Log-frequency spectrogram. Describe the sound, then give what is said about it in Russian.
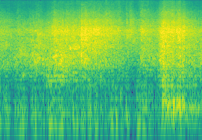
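Water splashes and sloshes continuously in a rough, repeating rhythm as a large-brained mammal spins in its small pool at a zoo, with a louder surge of splashing near the end and no voices. “Вы слышите плеск воды. Но вслушайтесь внимательнее, этот плеск довольно ритмичный.”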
